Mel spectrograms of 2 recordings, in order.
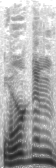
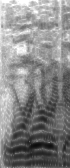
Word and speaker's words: Oregon: oregon we've been saying oregon and it's more like oregon like organs yeah like i'm an organ donor organ that organ or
